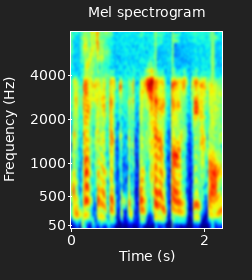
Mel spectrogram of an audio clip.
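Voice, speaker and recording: A man talks with very wide pitch swings. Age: 40s. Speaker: tech columnist, social media expert. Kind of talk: radio column discussion.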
